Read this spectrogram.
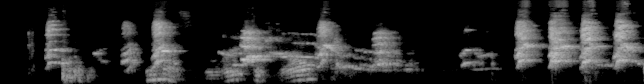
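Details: Young blenheim Cavalier King Charles Spaniel puppies from a New Year's litter of five, indoors in their pen, give rapid high-pitched yelps and squeaky whines in clustered bursts separated by short silences.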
